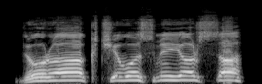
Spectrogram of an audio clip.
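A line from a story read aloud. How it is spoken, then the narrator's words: Yelling. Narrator (Russian): заорал Падек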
